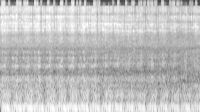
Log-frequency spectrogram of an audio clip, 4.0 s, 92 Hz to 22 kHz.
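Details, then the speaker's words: Cammed 450hp V8 truck after a header gasket replacement, idling after a disconnected part was reconnected: deep, lumpy, even idle around two beats per second, now firing on all eight cylinders; normal idle. "but now we can hear the eight cylinders once I turn it on there we go hey cylinder is firing on eight now now there we go hell yeah there's that shot"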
